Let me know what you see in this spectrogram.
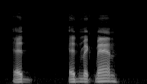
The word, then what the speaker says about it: Ed McMahon: Ed McMahon.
